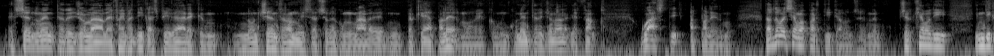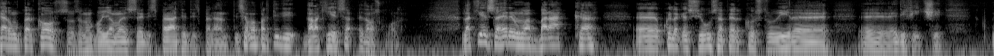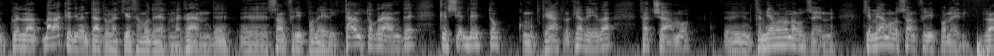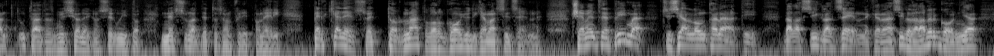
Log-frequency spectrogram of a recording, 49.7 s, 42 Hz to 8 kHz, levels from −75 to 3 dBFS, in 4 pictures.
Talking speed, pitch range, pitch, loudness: 165 wpm, 75-105 Hz, 85 Hz, -27 LUFS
